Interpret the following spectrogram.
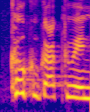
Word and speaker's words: Kokugakuin: Kokugakuin University and Hosei University.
